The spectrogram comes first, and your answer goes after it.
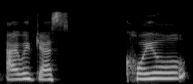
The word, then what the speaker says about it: Coyle: I would guess Coyle. It's Coyle. Yeah. So Coyle.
